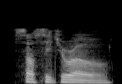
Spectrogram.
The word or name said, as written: sausage roll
